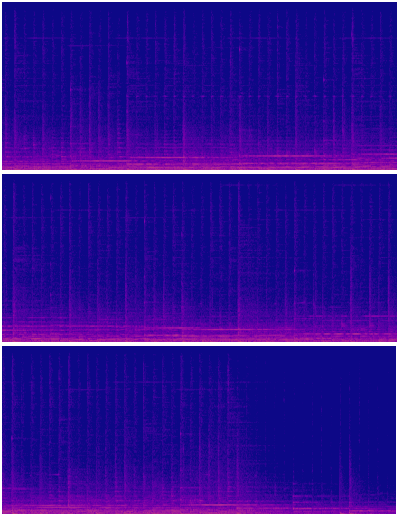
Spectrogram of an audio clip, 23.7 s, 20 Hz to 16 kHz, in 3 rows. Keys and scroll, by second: 3.1 s, 7.0 2, 10.5 2, 11.8 3, 12.4 s, 16.4 s.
